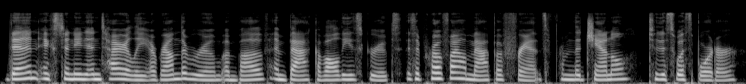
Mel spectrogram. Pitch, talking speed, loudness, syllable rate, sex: 225 Hz, 210 wpm, -18 LUFS, 5.7 syllables/s, female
